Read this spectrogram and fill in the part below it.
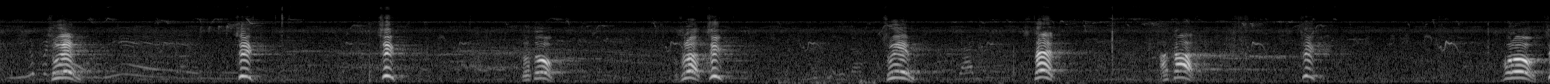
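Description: A group of young martial arts trainees shout short calls in unison with each move.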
